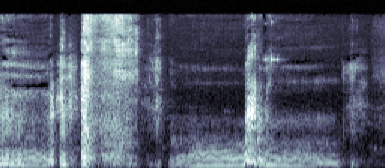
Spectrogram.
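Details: Angry dog giving long, low, rough growls that rise and fall, with a short loud burst near the start and a quieter stretch before another drawn-out rumbling growl.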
